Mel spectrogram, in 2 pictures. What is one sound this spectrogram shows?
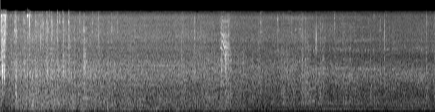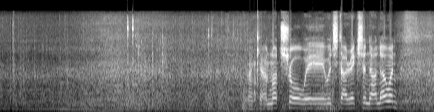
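A vehicle rattles and bumps over a rough dirt track.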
